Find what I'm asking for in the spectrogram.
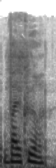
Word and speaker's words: Walküre: Walküre, nicht Wal. Betonung liegt auf Walküre, ja. Also auf den L dann hinterher, nicht das A.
